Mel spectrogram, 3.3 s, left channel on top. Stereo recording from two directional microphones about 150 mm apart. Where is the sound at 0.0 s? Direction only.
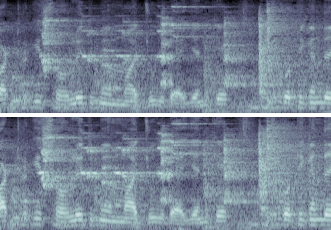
20° right (ahead or behind).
